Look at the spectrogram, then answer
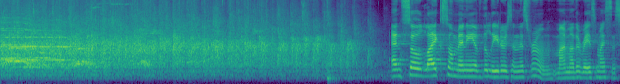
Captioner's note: cheering and applause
